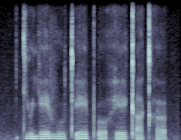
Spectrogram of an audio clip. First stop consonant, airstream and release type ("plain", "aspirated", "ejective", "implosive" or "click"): plain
